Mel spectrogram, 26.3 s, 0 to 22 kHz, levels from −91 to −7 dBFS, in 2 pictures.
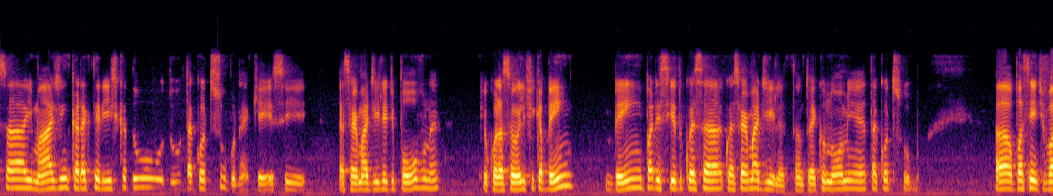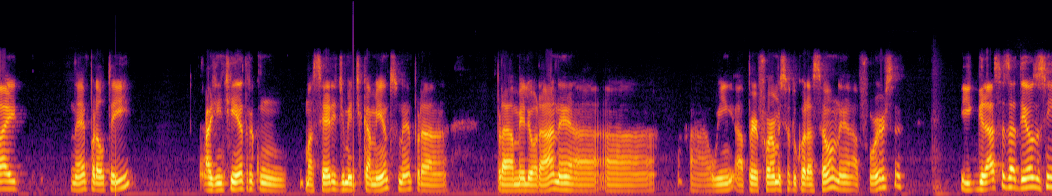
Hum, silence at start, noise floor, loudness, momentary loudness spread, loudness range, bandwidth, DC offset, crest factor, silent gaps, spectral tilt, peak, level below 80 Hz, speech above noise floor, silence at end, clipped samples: none; 0 s; -50 dBFS; -16 LUFS; 13 LU; 4 LU; 7.4 kHz; under 0.1%; 16 dB; none; -6 dB/octave; 0 dBFS; -52 dBFS; 35 dB; 0 s; under 0.1%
